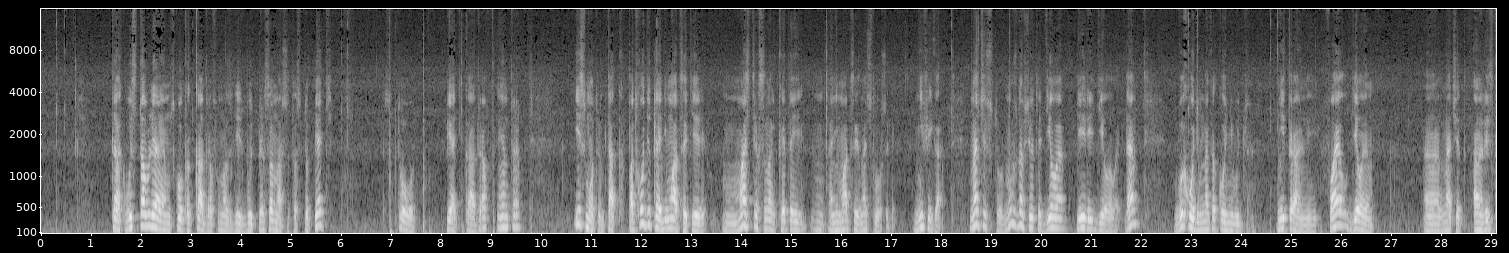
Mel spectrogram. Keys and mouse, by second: 3.2 click, 6.3-9.3 drag, 12.5-18.5 drag, 19.0-20.4 shift+drag, 23.2 click, 24.8 click.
